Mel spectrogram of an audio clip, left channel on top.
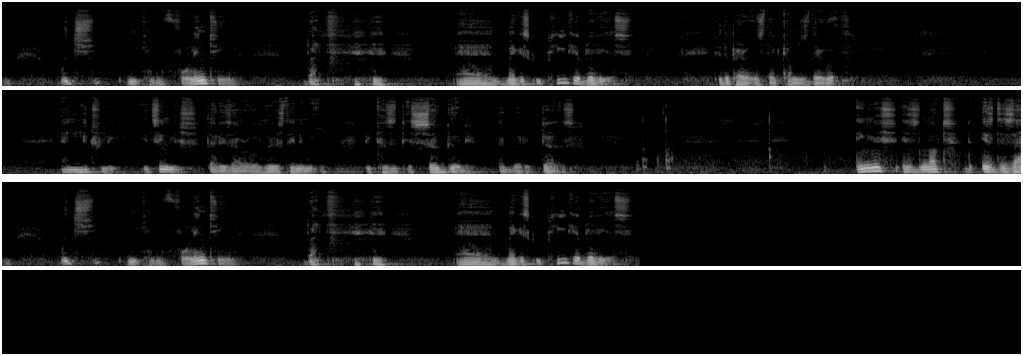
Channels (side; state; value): right; drops out; at 6.4 s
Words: which we can fall into, but make us completely oblivious to the perils that comes therewith. And literally, it's English that is our worst enemy, because it is so good at what it does. English is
